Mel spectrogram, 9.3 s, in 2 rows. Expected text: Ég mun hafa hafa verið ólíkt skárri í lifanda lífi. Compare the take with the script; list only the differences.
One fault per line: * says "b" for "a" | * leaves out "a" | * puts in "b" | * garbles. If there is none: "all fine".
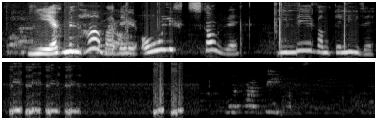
* leaves out "hafa"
